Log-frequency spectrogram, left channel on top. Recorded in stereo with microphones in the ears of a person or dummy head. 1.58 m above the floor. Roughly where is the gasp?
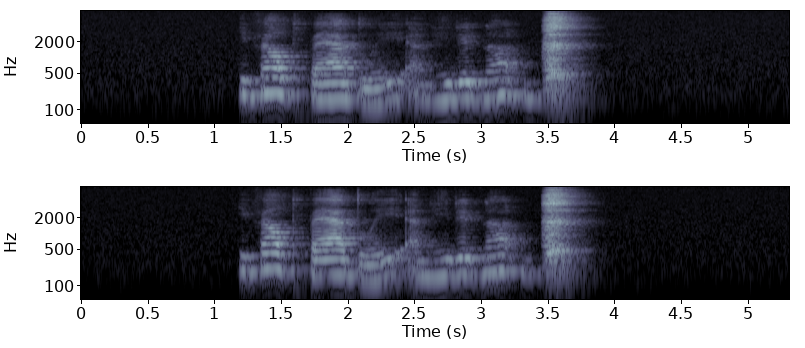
Right.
